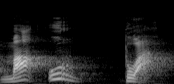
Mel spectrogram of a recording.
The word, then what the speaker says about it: Maurtua: Maurtua. Perfecto. Bien pronunciado, entonces, para quienes ahora nos están viendo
